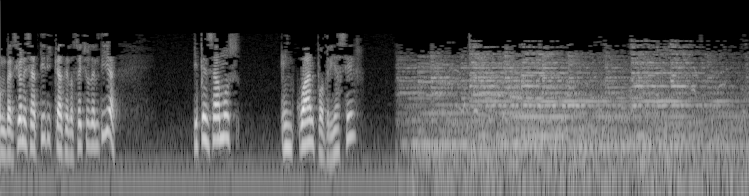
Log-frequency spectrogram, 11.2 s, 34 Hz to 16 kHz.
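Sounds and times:
speech: 0.0s - 2.0s, 2.9s - 6.3s
church bells ringing: 6.0s - 11.2s.

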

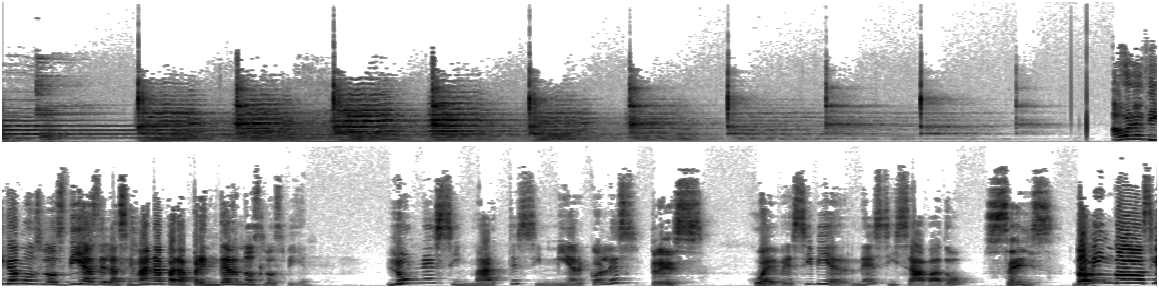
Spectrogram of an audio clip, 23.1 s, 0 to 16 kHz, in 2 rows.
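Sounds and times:
clock bell chiming the hours: 0.0s - 10.6s
speech: 11.6s - 14.8s, 15.4s - 23.0s.

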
